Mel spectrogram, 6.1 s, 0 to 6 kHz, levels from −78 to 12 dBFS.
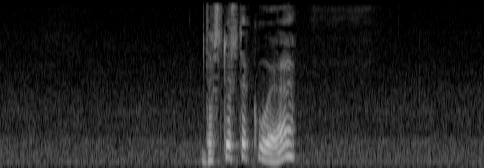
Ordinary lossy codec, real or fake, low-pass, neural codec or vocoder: MP3, 24 kbps; real; 5.4 kHz; none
